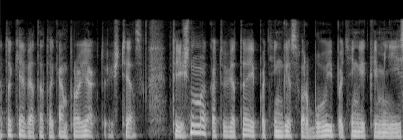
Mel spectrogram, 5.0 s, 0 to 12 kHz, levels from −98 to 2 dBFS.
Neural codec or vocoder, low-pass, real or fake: none; 7.2 kHz; real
